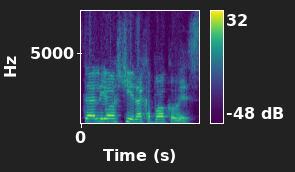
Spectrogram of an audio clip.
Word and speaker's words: Stelios Giannakopoulos: Stelios Giannakopoulos.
